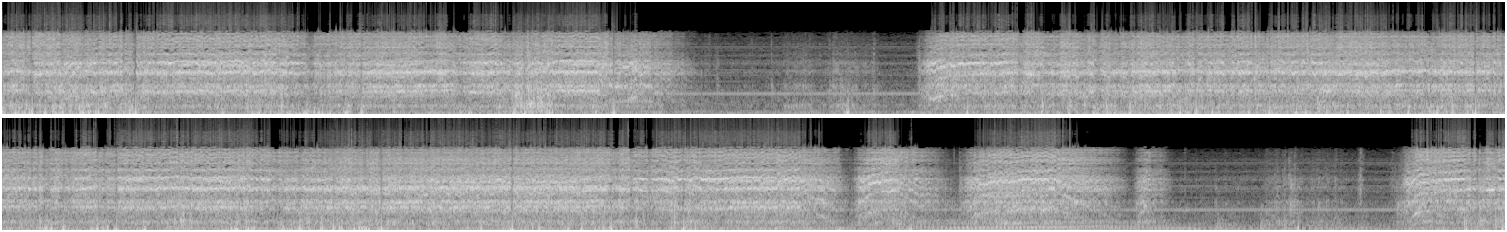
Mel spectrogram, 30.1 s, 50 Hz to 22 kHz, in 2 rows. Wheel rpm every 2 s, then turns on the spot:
220, 210, 200, 50, 70, 220, 230, 230, 220, 210, 210, 150, 100, 10, 80.
none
